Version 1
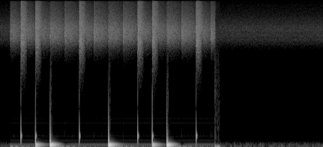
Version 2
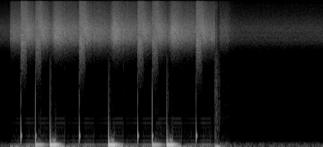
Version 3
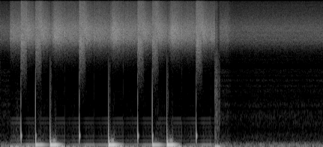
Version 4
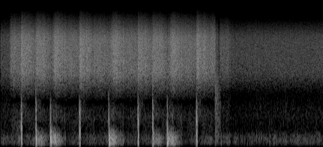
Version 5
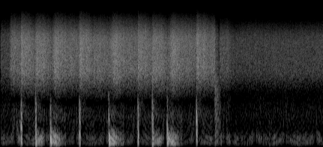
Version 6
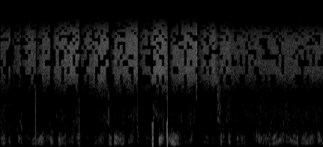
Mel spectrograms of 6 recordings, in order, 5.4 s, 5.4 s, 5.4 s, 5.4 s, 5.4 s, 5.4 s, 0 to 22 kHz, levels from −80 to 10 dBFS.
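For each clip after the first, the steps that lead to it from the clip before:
speech leveller 0.5 s; transient designer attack −3 dB, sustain +10 dB; level −1.5 dB
multiband upward and downward compressor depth 40%; level +5 dB
cochlear-implant simulation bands 4; level +1 dB
through-zero flanger with one copy inverted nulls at 2 Hz, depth 7 ms; level +1.5 dB
time-frequency cells dropped at random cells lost 30%; volume swells 521 ms; level −5.5 dB

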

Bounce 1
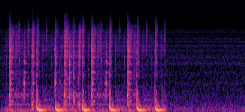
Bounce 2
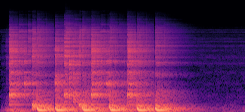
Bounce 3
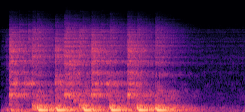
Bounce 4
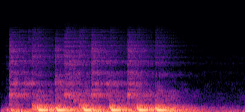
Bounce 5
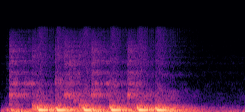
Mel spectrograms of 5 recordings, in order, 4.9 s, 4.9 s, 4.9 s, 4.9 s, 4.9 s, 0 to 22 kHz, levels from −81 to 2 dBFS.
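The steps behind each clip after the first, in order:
peak hold with a decay on every bin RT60 2.00 s; level +1 dB
multi-voice chorus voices 6, 0.53 Hz, delay 13 ms, depth 1.1 ms; level +2 dB
spectral tilt −3.5 dB per octave; level −10.5 dB
phase distortion by the signal itself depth 0.32 ms; A-law companding 128 kbit/s 16,000 Hz

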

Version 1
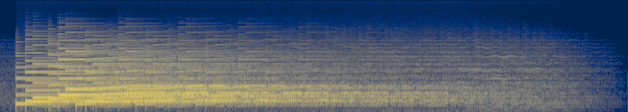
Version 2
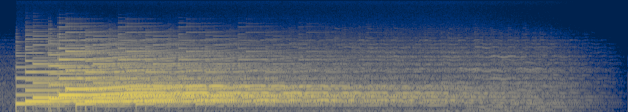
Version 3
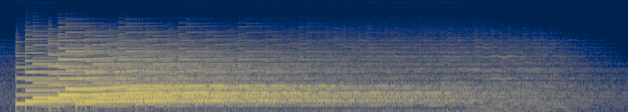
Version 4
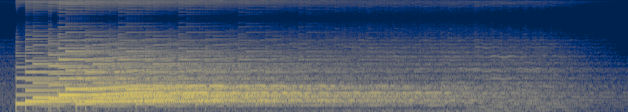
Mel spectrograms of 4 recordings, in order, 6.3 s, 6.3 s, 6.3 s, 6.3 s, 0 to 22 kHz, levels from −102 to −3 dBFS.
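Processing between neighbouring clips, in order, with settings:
low-shelf EQ 100 Hz +9.5 dB
convolution reverb RT60 5.8 s, pre-delay 118 ms, DRR 12.5 dB; level −4 dB
bad sample-rate conversion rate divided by 2×, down filtered, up hold

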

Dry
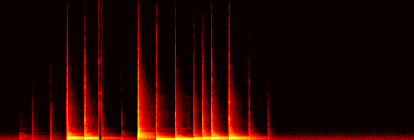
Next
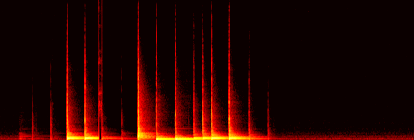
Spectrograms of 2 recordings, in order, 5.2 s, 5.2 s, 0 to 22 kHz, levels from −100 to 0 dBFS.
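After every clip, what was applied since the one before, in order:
no processing that can be heard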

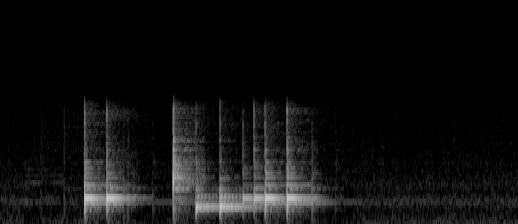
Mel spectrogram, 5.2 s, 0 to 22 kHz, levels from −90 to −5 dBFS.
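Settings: low-shelf EQ 320 Hz −4.5 dB
reverb whose tail is shaped and stops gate 320 ms falling, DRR 10.5 dB
level −8.5 dB
A-law companding 64 kbit/s 8,000 Hz

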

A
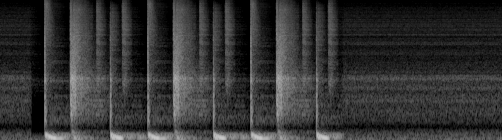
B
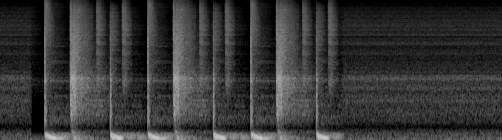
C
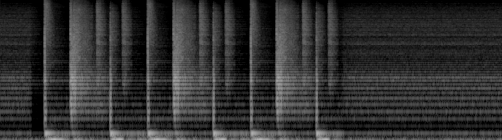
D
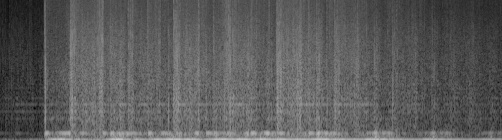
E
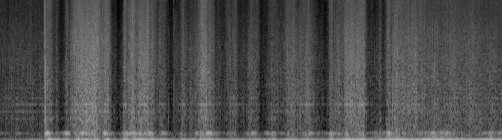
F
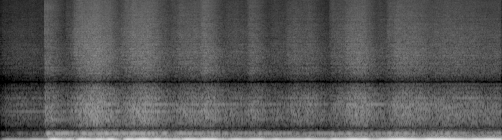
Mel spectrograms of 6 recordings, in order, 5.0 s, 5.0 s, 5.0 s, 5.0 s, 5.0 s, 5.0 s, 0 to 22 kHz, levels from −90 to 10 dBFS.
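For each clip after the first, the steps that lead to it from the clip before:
parametric band 11,000 Hz +3 dB 2.4 octaves
in parallel at +2.5 dB: downward compressor, threshold −30 dBFS, peak gain reduction 14.5 dB; on the sum: phases set to zero 205 Hz; level −4.5 dB
feedback delay that plays each chunk backwards 289 ms, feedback 68%, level −0.5 dB; reverb whose tail is shaped and stops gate 250 ms flat, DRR 2.5 dB; short delay modulated by noise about 2,200 Hz, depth 0.16 ms
compressor whose output falls as the input rises −26 dBFS, ratio −0.5; level −1 dB
phaser with its sweep stopped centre 830 Hz, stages 4; repeating echo 468 ms, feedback 31%, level −5.5 dB; rectangular room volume 440 cubic metres, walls mixed, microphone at 4.1 metres; level −6 dB

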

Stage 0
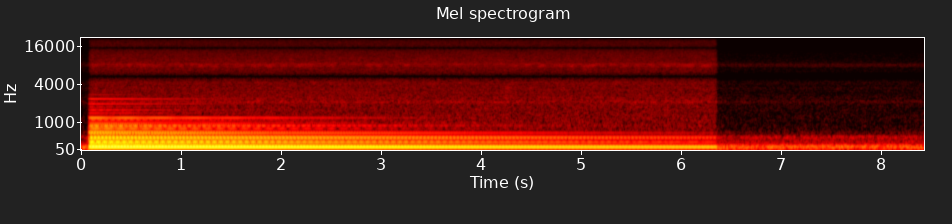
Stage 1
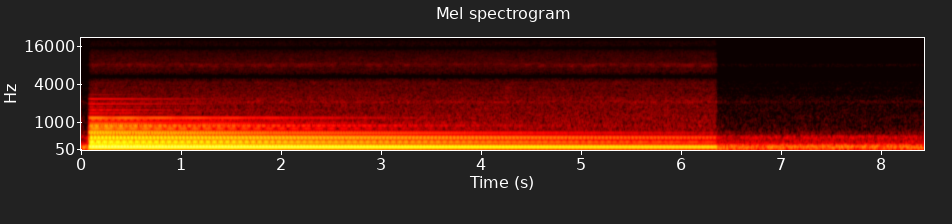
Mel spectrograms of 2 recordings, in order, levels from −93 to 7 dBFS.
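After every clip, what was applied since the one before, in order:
high-shelf EQ 2,100 Hz −10.5 dB
level +3.5 dB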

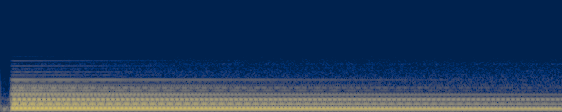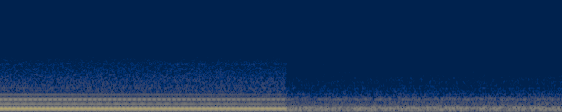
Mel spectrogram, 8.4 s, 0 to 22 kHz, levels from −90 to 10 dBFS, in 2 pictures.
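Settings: low-pass filter 1,100 Hz 12 dB per octave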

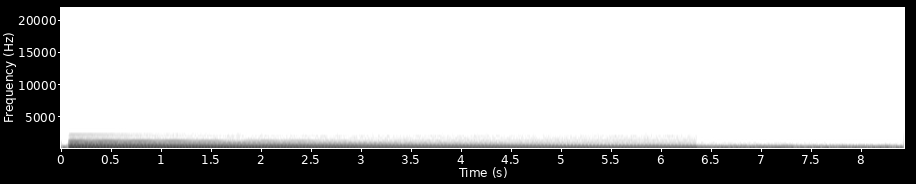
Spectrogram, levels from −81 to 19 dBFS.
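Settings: feedback echo with a low-pass in the loop 959 ms, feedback 60%, low-pass 890 Hz, level −11.5 dB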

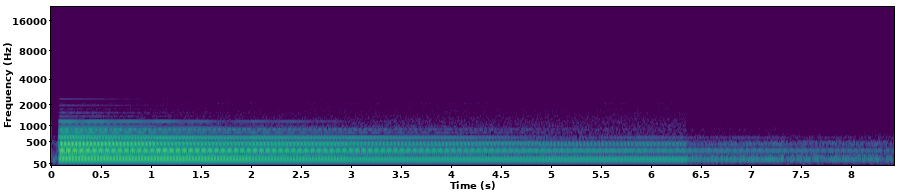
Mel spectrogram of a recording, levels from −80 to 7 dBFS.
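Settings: high-pass filter 280 Hz 12 dB per octave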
